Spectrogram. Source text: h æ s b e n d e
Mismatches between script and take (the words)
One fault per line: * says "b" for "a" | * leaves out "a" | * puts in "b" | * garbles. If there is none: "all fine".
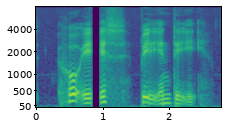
all fine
